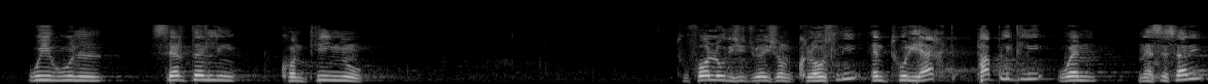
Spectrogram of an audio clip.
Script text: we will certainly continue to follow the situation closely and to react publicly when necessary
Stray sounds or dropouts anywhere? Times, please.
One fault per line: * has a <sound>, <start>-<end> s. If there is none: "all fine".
all fine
